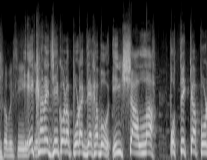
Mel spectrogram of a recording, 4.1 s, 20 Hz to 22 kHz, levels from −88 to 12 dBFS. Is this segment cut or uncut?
cut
